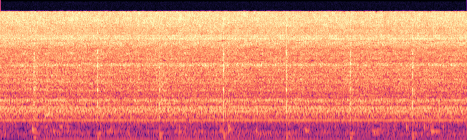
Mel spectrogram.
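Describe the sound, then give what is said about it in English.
A steady, loud mechanical drone from a milking machine's vacuum pump runs continuously, with faint regular clicks pulsing through the hum and no voices. “So far, the maintenance on our vacuum pump has been very minimal.”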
